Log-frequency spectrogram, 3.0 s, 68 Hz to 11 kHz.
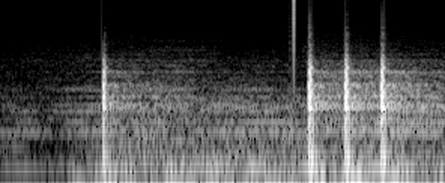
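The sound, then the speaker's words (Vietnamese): Knocking on a door at night, dull and low: a single knock, a long pause, then three more knocks in a slow, even rhythm over a steady low background noise. “Bước được 2 bước, cái tiếng gõ cửa lại vang lên đầy kỳ quái.”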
